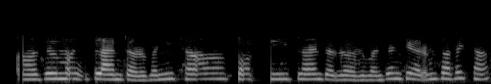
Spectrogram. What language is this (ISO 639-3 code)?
nep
